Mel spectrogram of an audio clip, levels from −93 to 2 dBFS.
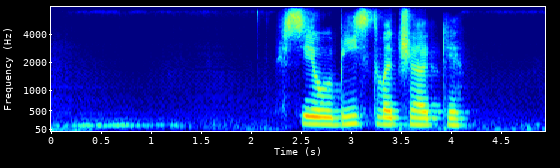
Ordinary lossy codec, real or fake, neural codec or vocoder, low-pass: none; fake; codec, 16 kHz, 1 kbps, X-Codec, HuBERT features, trained on general audio; none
